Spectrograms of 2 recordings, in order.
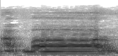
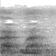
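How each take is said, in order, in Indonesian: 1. Sebuah vokal dalam kata itu dibaca panjang. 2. Vokal-vokal dalam kata itu tetap dibaca pendek. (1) "jangan jangan akbar misalkan, jangan" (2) "tapi Allahu Akbar"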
